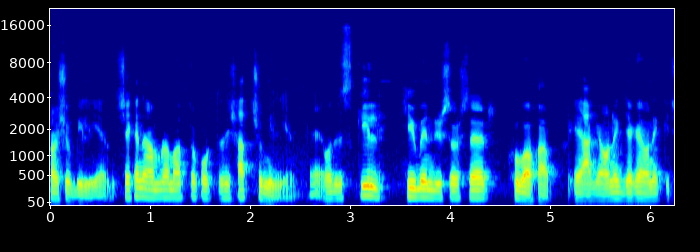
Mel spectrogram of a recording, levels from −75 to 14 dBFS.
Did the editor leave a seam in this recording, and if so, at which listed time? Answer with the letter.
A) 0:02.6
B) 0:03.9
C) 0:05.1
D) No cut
C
